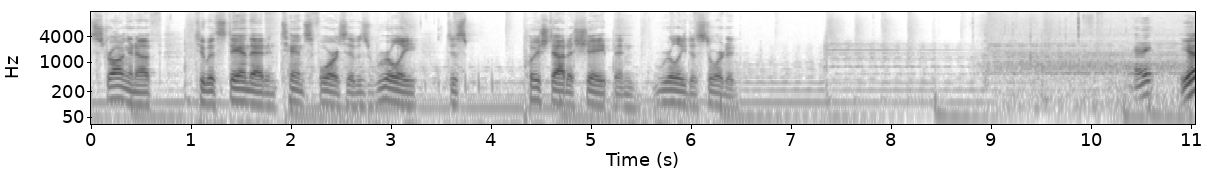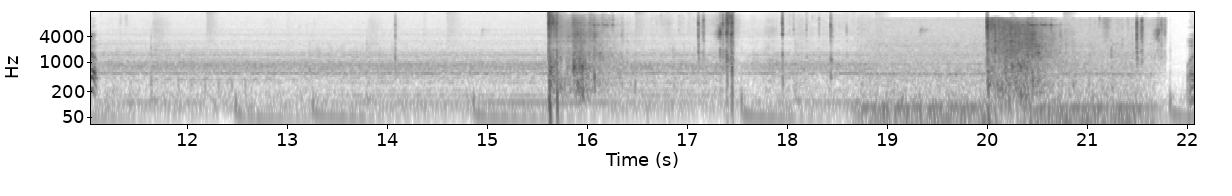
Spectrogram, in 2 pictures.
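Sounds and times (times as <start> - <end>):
shotgun shot echoing: 15.6 - 16.6, 20.0 - 21.1.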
